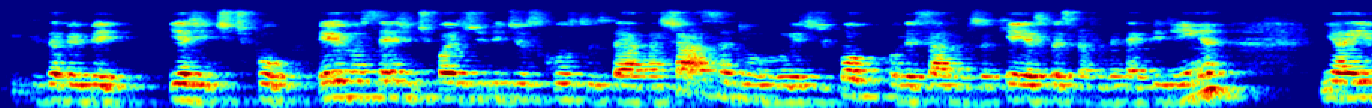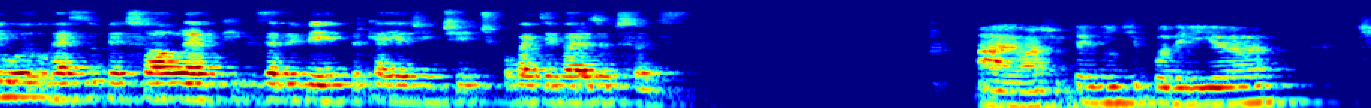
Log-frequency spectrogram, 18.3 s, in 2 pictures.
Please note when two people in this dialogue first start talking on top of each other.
none

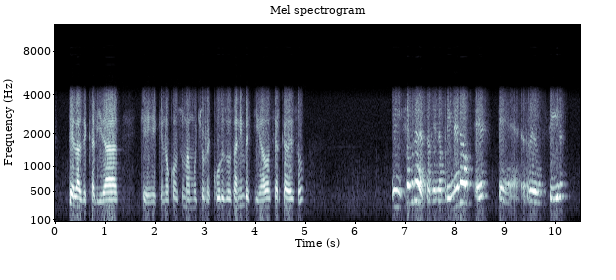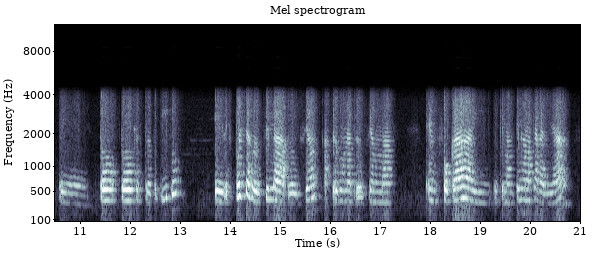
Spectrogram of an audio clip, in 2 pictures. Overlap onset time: none

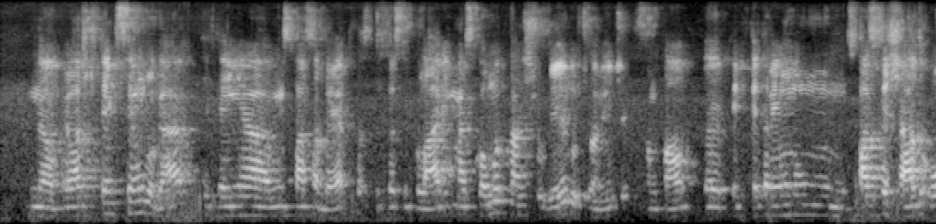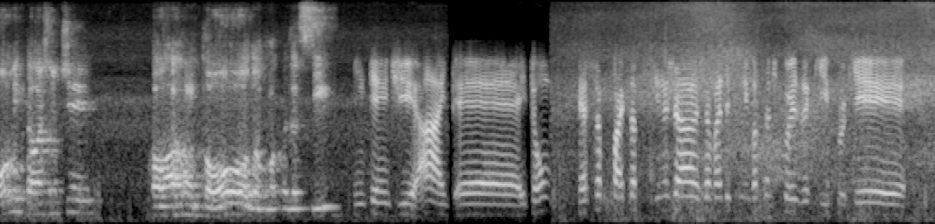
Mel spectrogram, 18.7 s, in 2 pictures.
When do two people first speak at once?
none

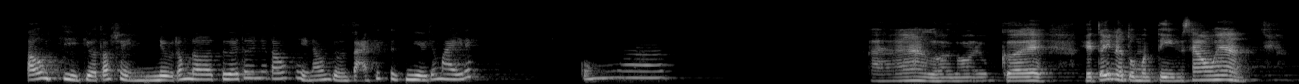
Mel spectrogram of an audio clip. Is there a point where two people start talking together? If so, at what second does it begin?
none

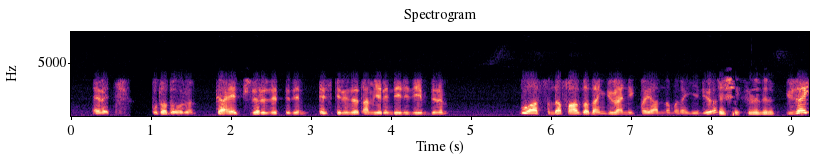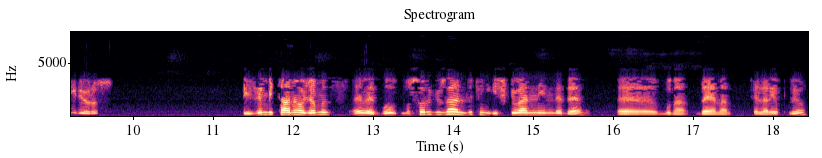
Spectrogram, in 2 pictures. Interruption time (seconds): none

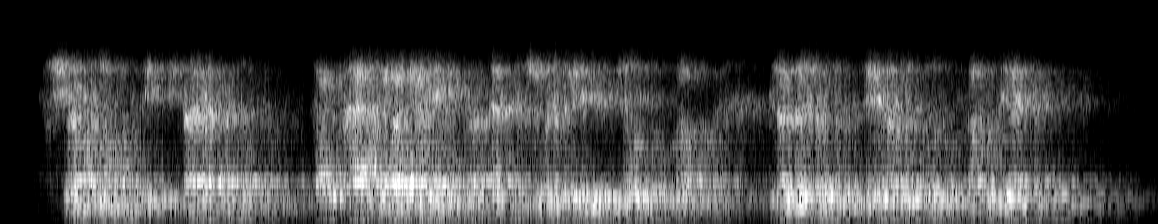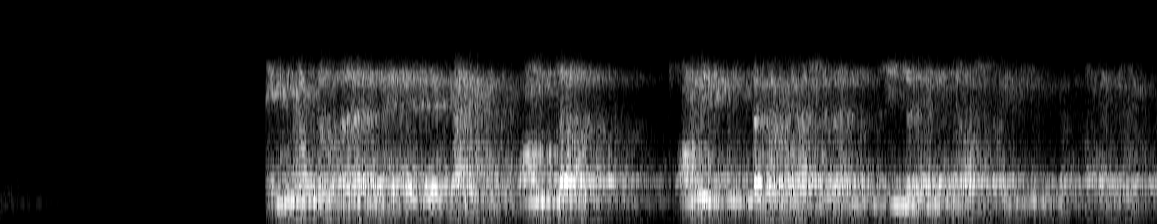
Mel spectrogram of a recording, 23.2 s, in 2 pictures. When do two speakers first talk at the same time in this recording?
3.4 s

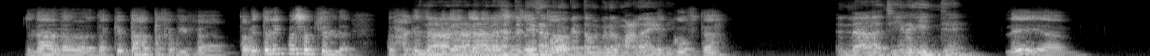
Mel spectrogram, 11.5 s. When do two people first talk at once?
4.1 s

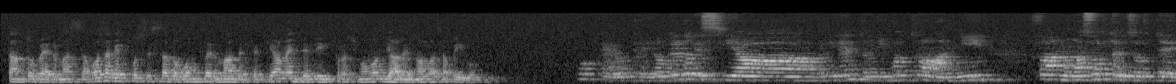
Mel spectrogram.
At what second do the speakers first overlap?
none

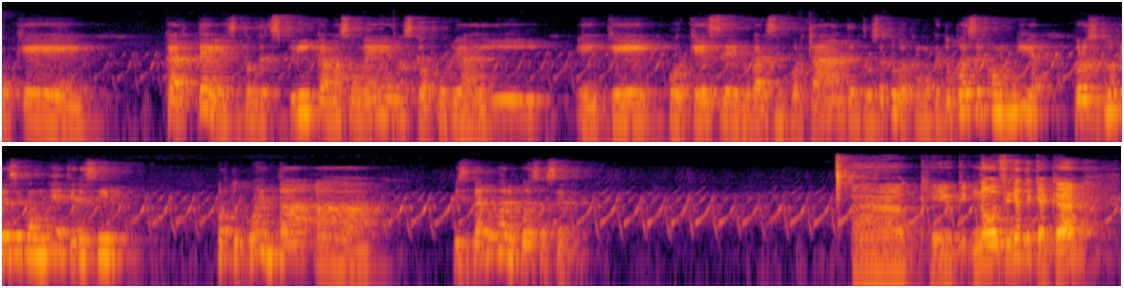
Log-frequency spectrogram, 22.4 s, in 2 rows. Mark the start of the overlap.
none

